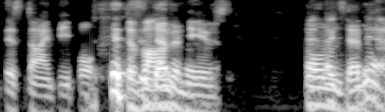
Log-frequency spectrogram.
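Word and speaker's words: Toews: Devon Taves.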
